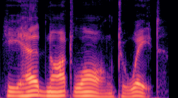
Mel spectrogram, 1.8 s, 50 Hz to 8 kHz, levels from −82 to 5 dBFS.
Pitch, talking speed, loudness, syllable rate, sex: 115 Hz, 200 wpm, -14 LUFS, 3.8 syllables/s, male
